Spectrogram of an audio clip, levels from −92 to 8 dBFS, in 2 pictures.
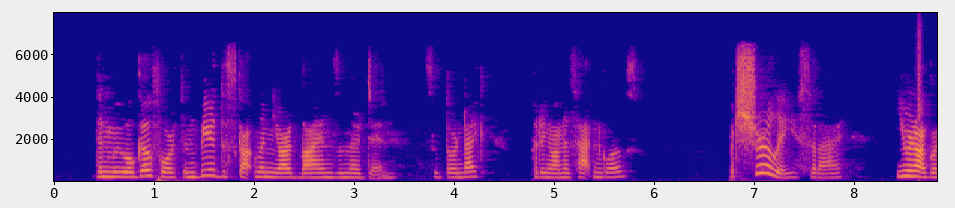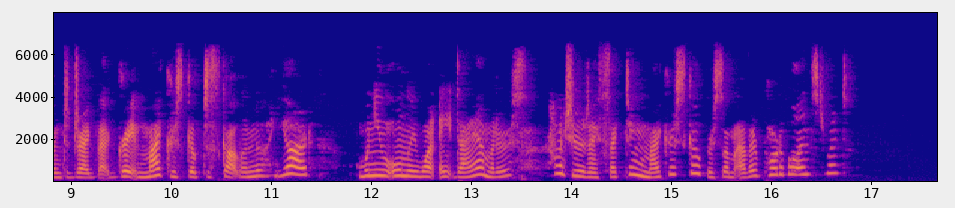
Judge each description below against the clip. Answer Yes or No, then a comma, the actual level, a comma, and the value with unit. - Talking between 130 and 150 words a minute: No, average, 185 wpm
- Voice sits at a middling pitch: No, high, 230 Hz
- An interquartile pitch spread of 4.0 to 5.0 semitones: Yes, average, 4.6 semitones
